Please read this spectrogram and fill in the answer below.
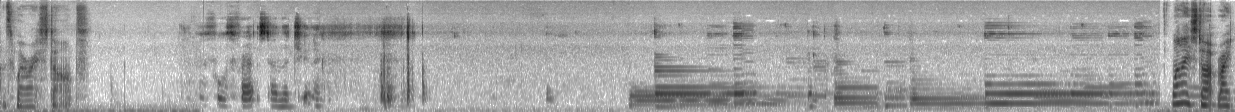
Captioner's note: recording plays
